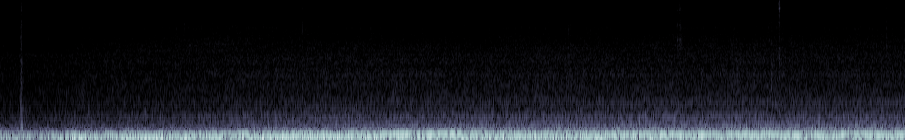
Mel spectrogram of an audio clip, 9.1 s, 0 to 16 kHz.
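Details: 2010 VW Golf City driving: deep steady rumble droning under the car, suspected worn wheel bearing, not confirmed.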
